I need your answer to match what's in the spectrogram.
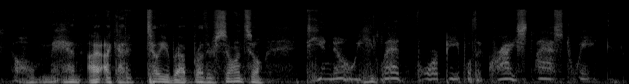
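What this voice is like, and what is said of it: Lowered, whispering voice. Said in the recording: “lowered your voice ... why are you whispering?”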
